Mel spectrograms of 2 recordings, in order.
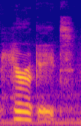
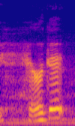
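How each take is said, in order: First: Harrogate as HARE-oh-gate; own pronunciation. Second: Harrogate as HARE-uh-git; probable local pronunciation. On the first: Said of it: "I would pronounce it". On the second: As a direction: say Harrogate with a short, reduced "-git" ending. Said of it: "it's probably actually". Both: Shown as a demonstration.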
